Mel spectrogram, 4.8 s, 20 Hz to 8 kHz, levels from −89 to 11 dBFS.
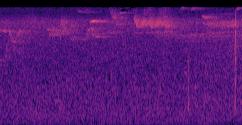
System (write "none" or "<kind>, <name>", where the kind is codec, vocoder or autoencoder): none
